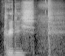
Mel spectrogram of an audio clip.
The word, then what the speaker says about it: Atreides: I wasn't aware of her connections with Paul Atreides. Yeah. Atreides, because I get that wrong as well.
